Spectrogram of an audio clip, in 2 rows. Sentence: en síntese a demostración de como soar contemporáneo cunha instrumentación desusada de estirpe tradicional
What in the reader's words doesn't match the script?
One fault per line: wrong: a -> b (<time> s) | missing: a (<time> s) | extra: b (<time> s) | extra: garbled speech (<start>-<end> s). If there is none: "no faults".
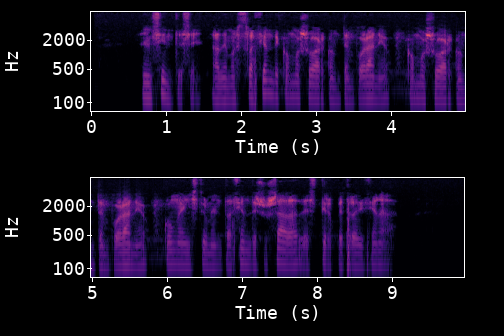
extra: como soar contemporáneo (4.2 s)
